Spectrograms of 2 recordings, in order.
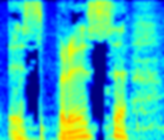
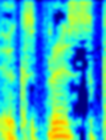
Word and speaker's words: эспрессо: И писать слово на итальянский манер, в котором невозможна комбинация звуков «кс». Да, поэтому и пишется, и произносится слово «эспрессо», хотя вы абсолютно правы, корень здесь тот самый, да, греческий по происхождению, если я правильно помню, «экспрессо» как «быстрый».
